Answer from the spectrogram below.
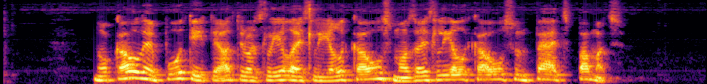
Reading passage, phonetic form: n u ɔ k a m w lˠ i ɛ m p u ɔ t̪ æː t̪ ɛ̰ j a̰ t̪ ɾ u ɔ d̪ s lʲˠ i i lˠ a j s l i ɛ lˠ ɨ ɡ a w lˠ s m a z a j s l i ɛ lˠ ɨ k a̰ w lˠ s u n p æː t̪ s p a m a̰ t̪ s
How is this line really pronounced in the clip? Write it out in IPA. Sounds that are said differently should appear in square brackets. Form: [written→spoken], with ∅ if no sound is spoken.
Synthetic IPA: n u ɔ k a [m→∅] w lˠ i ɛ m p u ɔ t̪ [æː→iː] t̪ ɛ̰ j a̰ t̪ ɾ u ɔ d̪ s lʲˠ i [i→ɛ] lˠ a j s l i ɛ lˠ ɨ [ɡ→k] a w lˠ s m a z a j s l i ɛ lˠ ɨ k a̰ w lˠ s u n p æː t̪ s p a m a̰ t̪ s

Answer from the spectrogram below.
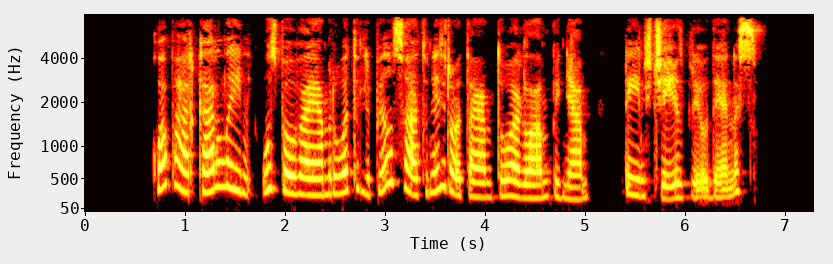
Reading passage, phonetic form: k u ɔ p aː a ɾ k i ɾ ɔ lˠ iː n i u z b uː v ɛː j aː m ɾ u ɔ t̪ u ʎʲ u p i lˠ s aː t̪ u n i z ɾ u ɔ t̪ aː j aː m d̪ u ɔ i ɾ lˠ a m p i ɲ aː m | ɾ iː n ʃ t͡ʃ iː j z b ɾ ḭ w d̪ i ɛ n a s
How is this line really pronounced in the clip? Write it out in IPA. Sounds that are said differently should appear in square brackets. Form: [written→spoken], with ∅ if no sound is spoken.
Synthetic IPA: k u ɔ p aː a ɾ k [i→a] ɾ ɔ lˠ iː n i u z b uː v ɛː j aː m ɾ u ɔ t̪ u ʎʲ u p i lˠ s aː t̪ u n i z ɾ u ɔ t̪ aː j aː m [d̪→t̪] u ɔ [i→a] ɾ lˠ a m p i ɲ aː m | ɾ iː n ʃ t͡ʃ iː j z b ɾ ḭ w d̪ i ɛ n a s

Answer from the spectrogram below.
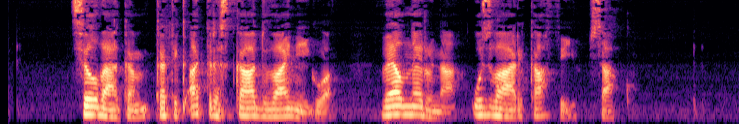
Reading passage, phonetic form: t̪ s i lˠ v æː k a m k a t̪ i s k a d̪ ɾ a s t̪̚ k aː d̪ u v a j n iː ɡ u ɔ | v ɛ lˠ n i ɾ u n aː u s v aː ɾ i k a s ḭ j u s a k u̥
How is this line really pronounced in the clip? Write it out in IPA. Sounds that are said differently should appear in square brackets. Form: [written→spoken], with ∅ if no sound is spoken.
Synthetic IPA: t̪ s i lˠ v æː k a m k a t̪ i [s→∅] k a [d̪→t̪] ɾ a s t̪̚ k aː d̪ u v a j n iː ɡ u ɔ | v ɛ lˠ n [i→ɛ] ɾ u n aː u [s→z] v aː ɾ i k a [s→f] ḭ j u s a k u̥

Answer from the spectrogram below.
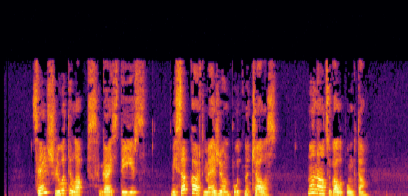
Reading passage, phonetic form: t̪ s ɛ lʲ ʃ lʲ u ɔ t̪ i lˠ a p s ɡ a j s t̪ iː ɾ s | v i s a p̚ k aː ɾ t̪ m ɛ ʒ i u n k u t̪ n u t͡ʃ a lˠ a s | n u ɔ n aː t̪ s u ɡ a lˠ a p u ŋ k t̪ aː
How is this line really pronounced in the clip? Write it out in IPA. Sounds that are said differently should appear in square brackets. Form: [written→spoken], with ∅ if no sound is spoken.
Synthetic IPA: t̪ s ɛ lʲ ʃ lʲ u ɔ t̪ i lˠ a p s ɡ a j s t̪ iː ɾ s | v i s a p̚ k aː ɾ t̪ m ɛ ʒ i u n [k→p] u t̪ n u t͡ʃ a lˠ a s | n u ɔ n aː t̪ s u ɡ a lˠ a p u ŋ k t̪ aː

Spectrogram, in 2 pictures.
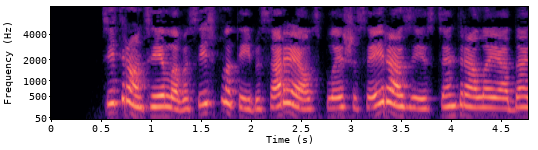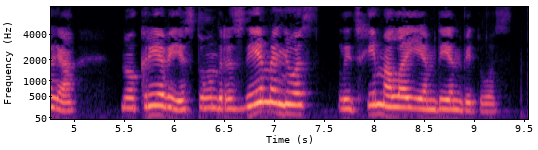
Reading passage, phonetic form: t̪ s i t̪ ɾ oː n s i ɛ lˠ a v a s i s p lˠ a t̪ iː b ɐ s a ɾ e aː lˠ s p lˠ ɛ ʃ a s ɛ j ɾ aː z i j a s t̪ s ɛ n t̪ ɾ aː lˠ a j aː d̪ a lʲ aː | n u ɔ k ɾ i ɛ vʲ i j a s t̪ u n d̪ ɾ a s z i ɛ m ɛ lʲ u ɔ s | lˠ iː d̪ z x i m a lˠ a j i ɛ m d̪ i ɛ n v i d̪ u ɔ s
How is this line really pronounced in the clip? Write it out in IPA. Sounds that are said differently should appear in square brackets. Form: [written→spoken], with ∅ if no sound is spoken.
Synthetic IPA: t̪ s i t̪ ɾ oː n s i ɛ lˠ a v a s i s p lˠ a t̪ iː b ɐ s a ɾ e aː lˠ s p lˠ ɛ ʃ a s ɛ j ɾ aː z i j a s t̪ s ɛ n t̪ ɾ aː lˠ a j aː d̪ a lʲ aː | n u ɔ k ɾ i ɛ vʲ i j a s t̪ u n d̪ ɾ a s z i ɛ m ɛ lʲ u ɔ s | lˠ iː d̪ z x i m a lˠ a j i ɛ m d̪ i ɛ n v i d̪ u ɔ s

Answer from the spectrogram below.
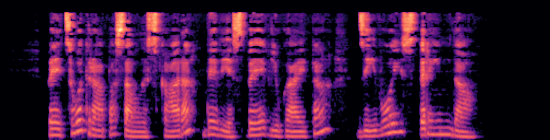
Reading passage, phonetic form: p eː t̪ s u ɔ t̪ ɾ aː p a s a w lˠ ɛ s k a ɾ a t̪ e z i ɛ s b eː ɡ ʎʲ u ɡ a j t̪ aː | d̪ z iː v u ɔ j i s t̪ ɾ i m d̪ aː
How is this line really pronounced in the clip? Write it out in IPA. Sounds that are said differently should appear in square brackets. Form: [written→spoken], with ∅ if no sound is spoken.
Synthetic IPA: p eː t̪ s u ɔ t̪ ɾ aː p a s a w lˠ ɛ s k a ɾ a [t̪→d̪] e [z→v] i ɛ s b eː ɡ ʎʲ u ɡ a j t̪ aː | d̪ z iː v u ɔ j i s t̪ ɾ i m d̪ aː

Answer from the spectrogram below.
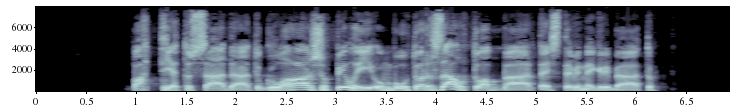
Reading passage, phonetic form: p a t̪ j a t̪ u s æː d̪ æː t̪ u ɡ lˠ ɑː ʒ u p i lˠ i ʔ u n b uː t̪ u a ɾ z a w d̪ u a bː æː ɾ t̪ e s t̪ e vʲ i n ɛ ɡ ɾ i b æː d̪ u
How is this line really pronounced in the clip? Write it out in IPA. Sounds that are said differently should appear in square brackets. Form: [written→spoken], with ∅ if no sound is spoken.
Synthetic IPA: p a t̪ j a t̪ u s æː d̪ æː t̪ u ɡ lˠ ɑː ʒ u p i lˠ [i→iː] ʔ u n b uː t̪ u a ɾ z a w [d̪→t̪] u a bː æː ɾ t̪ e s t̪ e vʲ i n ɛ ɡ ɾ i b æː [d̪→t̪] u

